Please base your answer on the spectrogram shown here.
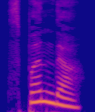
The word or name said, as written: ಶಾಪಾಂತ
